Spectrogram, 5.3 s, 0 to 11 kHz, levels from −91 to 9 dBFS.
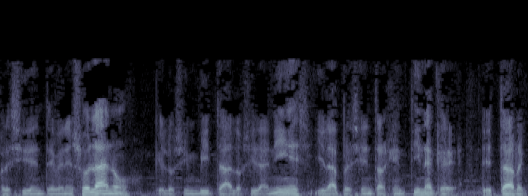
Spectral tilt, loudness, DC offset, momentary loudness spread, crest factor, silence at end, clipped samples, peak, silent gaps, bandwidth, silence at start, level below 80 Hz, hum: -6.5 dB/octave; -32 LUFS; under 0.1%; 13 LU; 24 dB; 0 s; under 0.1%; -8 dBFS; none; 8 kHz; 0 s; -52 dBFS; none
